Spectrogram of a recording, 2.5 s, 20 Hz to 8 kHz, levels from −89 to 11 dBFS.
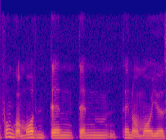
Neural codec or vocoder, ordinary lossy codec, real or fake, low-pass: none; none; real; 7.2 kHz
